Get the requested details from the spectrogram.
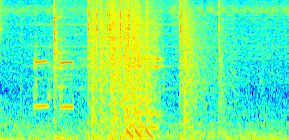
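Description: A shotgun fires with a loud blast.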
